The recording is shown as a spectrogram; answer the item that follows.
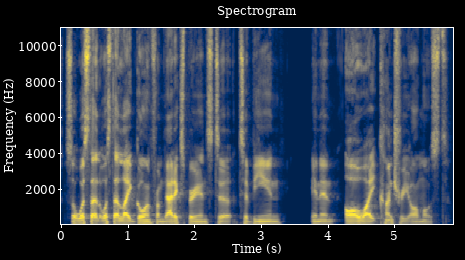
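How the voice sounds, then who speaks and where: Low-voiced man hosting a casual interview. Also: normal speed. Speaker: podcast host, interviewer.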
